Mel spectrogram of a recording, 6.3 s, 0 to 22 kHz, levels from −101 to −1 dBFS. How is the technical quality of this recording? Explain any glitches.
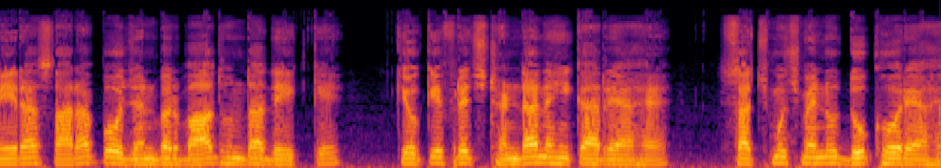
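The recording has plainly audible compression damage throughout, plus one brief dip in level near the start.

Across the whole recording the sound carries plainly audible coding damage, and nothing is present above 16.6 kHz. This is likely AAC compression, in the AAC-LC form. The encoder splits each frame into frequency lines and spends its limited bits according to a hearing model, discarding what it judges least audible. The cut-off and the damage fit a low bitrate of around 29 kbps.

From 0.34 to 0.39 s, a span of 50 ms, the level falls abruptly by about 6 dB and then recovers, with nothing else about the sound changing. The likely cause is one channel dropping out of a stereo source that carried the same sound in both channels. When that source is summed to mono, losing one side halves the signal, which gives exactly this 6 dB step.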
